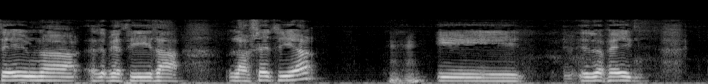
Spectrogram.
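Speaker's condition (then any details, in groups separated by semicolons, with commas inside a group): Down syndrome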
